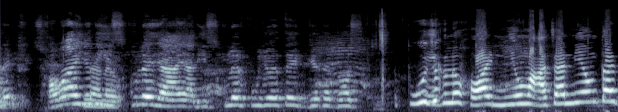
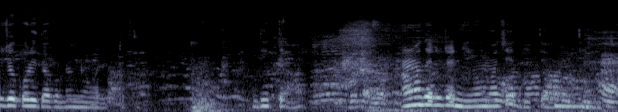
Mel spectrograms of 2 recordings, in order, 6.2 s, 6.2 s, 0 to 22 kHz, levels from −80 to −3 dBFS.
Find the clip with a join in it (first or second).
first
